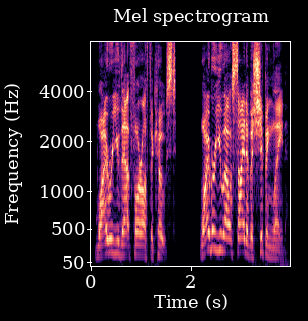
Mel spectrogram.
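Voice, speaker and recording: A man's voice: medium pitch, fairly quick, a bit bright, dry recording, natural voice. Man voicing a grim, barking action-hero interrogator. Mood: hard demanding. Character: hard, ruthless male action hero interrogating a captive. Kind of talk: audiobook character voice.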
